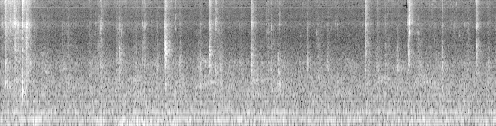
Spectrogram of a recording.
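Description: Someone eating by hand: a few sharp crunches as a raw onion is bitten, then scattered small clicks of chewing and of fingers in a steel bowl, over a faint low steady hum.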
